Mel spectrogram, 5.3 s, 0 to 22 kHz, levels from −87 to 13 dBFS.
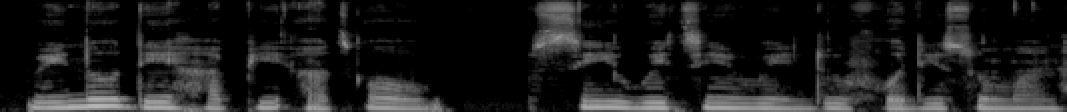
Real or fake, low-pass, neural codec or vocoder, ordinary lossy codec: real; none; none; none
